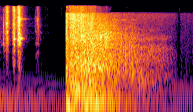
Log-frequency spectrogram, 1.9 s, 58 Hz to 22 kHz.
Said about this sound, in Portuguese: Eu tenho um revólver, né? Um 38. Vou disparar, claro.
